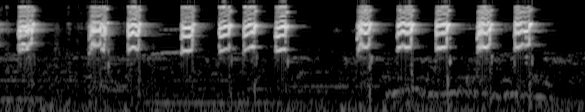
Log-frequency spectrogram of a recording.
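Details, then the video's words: African lovebirds, a kind of parrot, giving sharp high chirps in quick bursts, about a dozen in six seconds with brief gaps, grouped in twos and threes; quiet background. "African love birds |l parrots || birds natural sound"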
